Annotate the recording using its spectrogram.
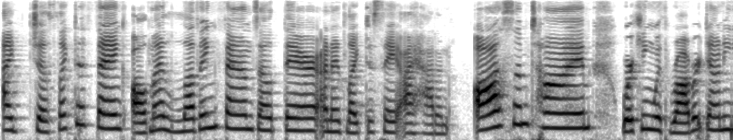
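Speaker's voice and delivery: high, loud celebrity gushing; pop star speech. Acted. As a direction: gush to adoring fans like a diva. Celebrity thanking fans on stage.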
